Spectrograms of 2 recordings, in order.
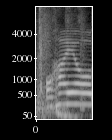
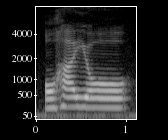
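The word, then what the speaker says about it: おはよう: It's more like ohayou, ohayou. When O and U are next to each other in this order, it's more like O-O, so ohayou.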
